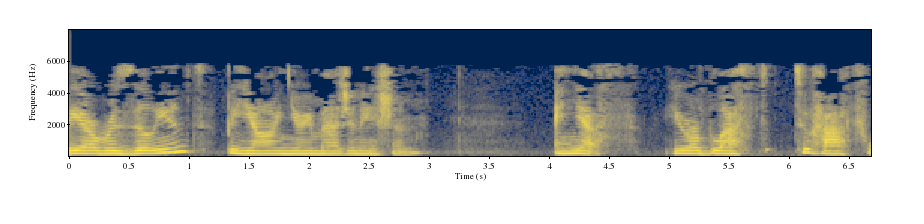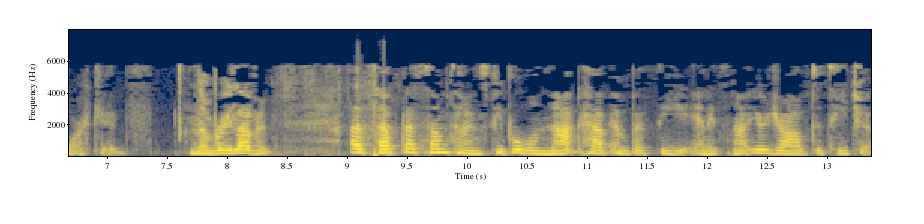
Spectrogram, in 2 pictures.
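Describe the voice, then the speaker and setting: A somewhat breathy woman at a moderate pace, her intonation fairly even, with long, frequent pauses. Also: medium pitch for a woman. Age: 40s. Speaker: podcast host. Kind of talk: reading aloud a personal letter.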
